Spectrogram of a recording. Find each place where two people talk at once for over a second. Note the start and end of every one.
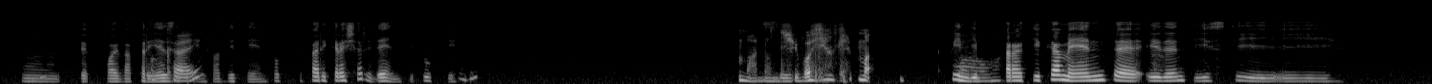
none

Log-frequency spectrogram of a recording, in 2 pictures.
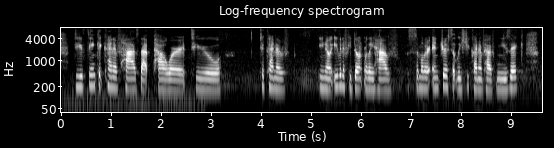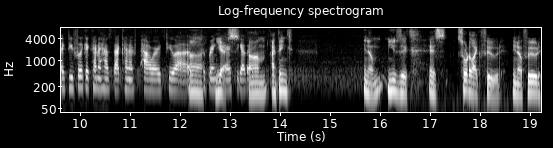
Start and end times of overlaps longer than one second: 12.2-13.5

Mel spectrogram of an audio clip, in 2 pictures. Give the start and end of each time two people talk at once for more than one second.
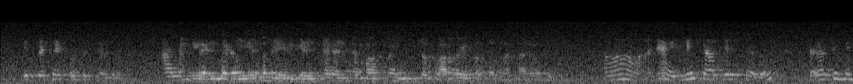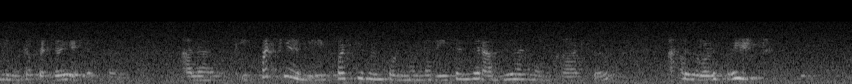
1.8-3.2

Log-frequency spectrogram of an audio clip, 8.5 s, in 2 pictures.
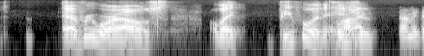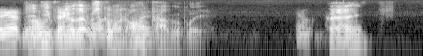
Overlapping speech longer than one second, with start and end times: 4.5-5.8

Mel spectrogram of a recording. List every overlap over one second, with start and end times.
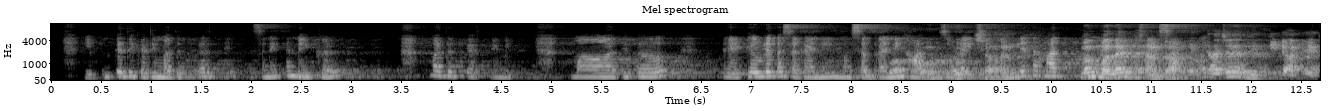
8.4-9.7, 10.3-11.6

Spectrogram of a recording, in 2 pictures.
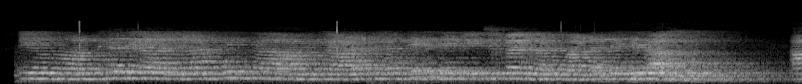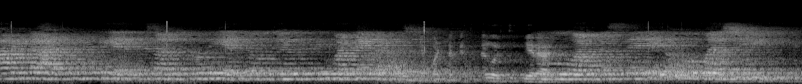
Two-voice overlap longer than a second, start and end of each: none

